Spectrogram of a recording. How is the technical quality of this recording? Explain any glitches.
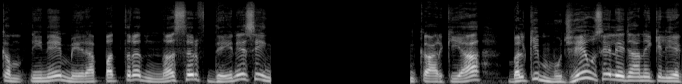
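The recording has one clear glitch, a rebuffering stall. At 2.70 s, right after "न सिर्फ देने से", the speech cuts to silence and stays silent until 4.11 s, adding about 1.40 s. The player ran out of downloaded audio and simply waited for more data. What separates it from a dropout is that nothing is missing: speech picks up exactly where it halted, continuing with "कर दिया बल्कि", so the gap adds time rather than removing any.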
